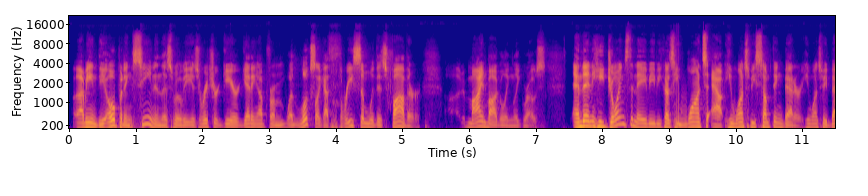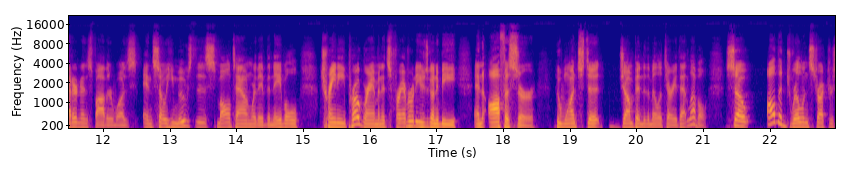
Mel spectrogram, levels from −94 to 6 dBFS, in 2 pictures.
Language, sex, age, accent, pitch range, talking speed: English, male, 40-59, American, 120-155 Hz, 235 wpm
